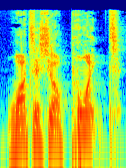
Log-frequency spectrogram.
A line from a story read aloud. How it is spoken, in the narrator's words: Breeza asked sharply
